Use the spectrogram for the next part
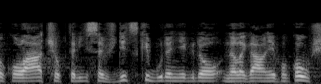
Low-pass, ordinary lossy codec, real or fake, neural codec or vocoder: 7.2 kHz; none; real; none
